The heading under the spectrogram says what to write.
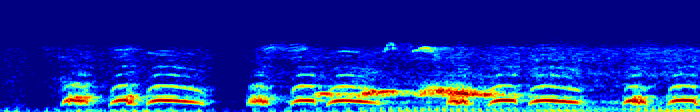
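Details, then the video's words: Low, rounded coos from a spotted dove in the gù kích bổi style, overlapped by a second, higher, drawn-out cooing voice, with faint rumbling noise beneath. "Tiếng chim cu gáy có giọng gáy gù kích bổi cực kì độc lạ"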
